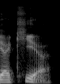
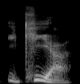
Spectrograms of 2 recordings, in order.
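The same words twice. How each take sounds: First: The name is pronounced the usual English way. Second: The name is pronounced the Japanese way.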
